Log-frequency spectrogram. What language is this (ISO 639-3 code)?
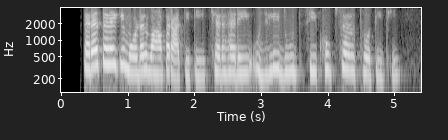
hin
